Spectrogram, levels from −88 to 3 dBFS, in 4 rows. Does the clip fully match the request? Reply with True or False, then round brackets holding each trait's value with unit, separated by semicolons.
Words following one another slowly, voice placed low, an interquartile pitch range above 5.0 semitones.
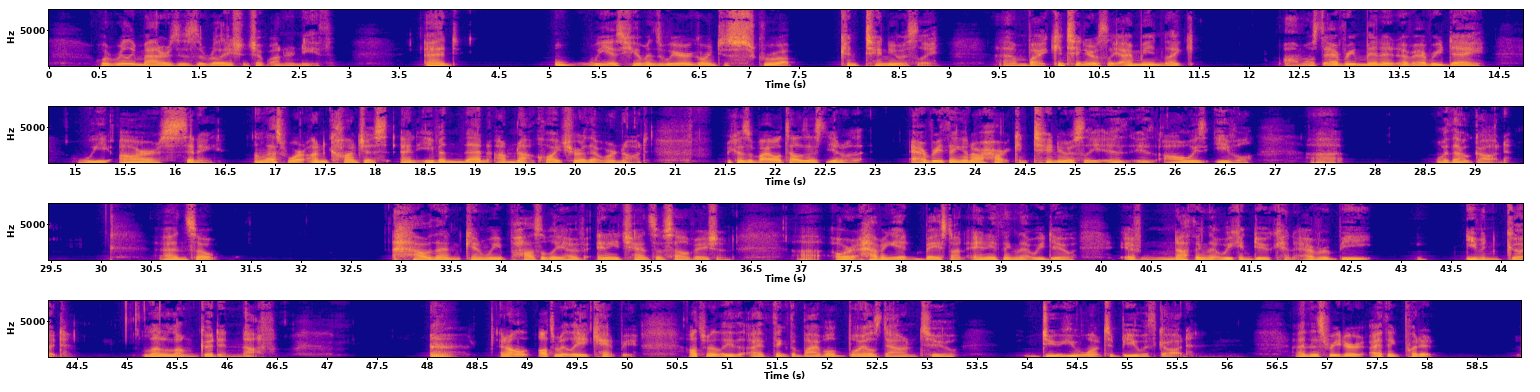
True (130 wpm; 115 Hz; 5.5 semitones)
